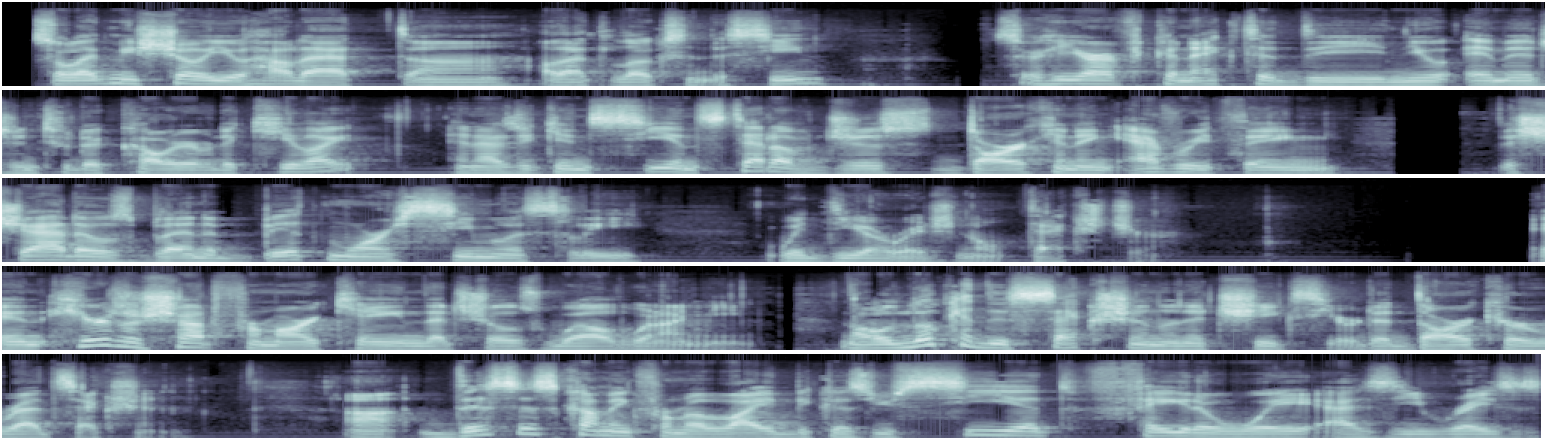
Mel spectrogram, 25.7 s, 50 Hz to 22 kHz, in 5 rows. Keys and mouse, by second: 0.8 click, 2.7-4.9 drag, 5.6 click, 6.4 click, 6.9-8.8 drag, 9.0 click, 10.0 alt+middle click, 10.4 click, 11.2 alt+middle click, 11.7 click, 13.0-13.7 drag, 13.9 alt+middle click, 14.3-14.8 alt+middle drag, 18.7 click, 19.6 click, 20.6 ctrl+z, 21.1-23.2 drag, 23.5 ctrl+alt+middle click, 24.2-25.7 drag.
